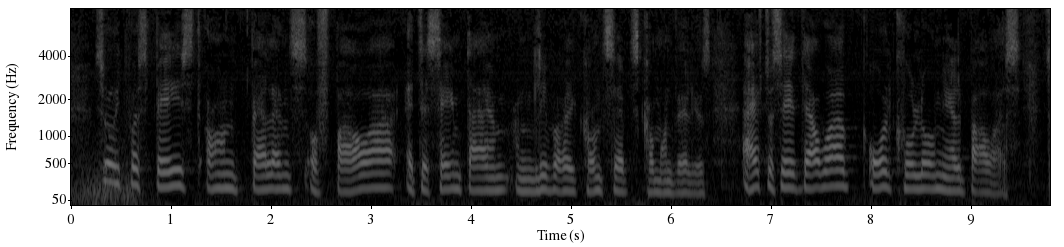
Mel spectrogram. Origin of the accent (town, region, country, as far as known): Vienna, Austria; English is a second language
